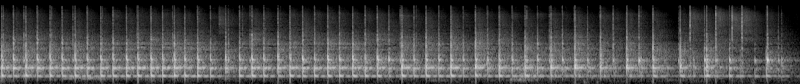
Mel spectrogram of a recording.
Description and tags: mySound JPPT5 Beatriz
Sounds from objects that are beloved to the participant pupils at Colégio João Paulo II school, Braga, Portugal.
Beatriz, Joao-Paulo-II, percussion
